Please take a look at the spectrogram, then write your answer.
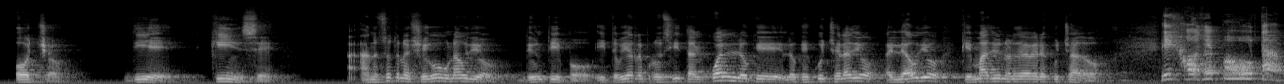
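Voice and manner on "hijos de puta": put-on rough hoarse voice, much higher, slower. Replaying an audio clip that reached them, speaker imitates a hoarse-voiced guy. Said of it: "Un tipo de voz ronca".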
